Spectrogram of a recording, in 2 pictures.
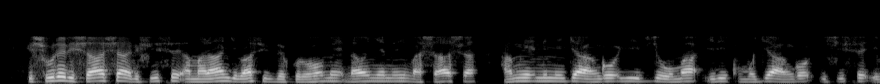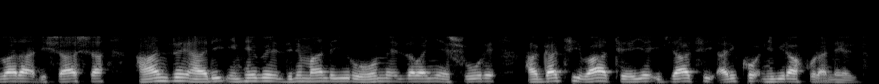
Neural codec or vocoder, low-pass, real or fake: none; 3.6 kHz; real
